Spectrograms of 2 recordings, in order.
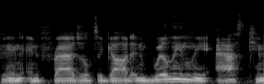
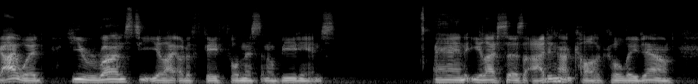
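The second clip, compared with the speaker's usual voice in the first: ordinary delivery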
